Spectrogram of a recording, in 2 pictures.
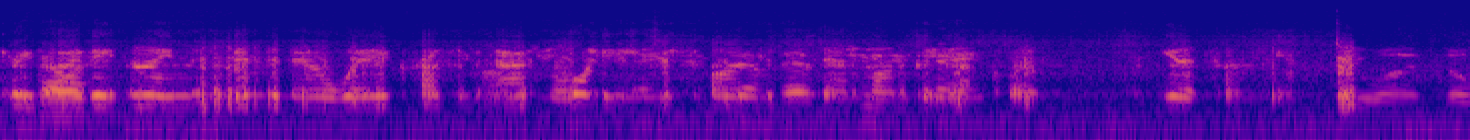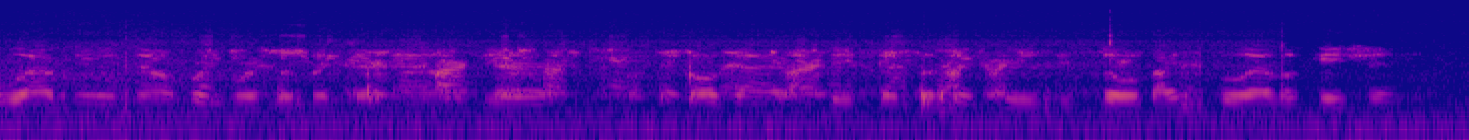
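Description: Indistinct voice traffic over a police scanner radio, continuous and muffled, with a narrow radio sound.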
